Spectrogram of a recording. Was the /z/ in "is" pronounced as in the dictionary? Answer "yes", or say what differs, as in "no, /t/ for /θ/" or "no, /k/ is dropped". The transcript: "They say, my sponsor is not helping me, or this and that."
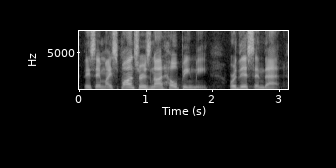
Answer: yes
